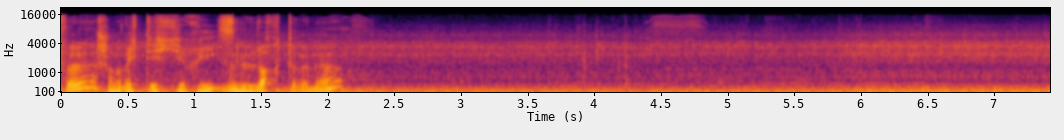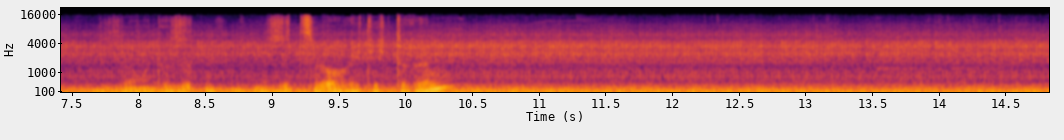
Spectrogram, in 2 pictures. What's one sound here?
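An excavator engine drones steadily.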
